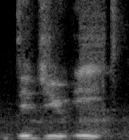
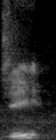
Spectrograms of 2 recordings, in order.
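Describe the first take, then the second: First: Each word is said separately and fully. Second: The words blur together into one short syllable. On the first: "I went, did you eat?" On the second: "I just said Jeep"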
